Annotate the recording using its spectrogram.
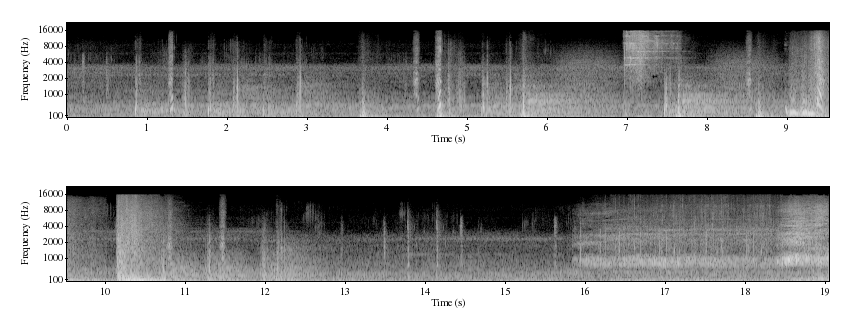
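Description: Dark game music plays throughout.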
